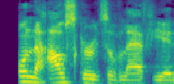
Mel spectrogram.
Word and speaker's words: Lafayette: the city in Louisiana you know I'm G mispronounce it from I'm from I was born and raised in Lafayette Louisiana I say Lafayette yeah I was born raised in Lafayette Louisiana um but I currently live in Karen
